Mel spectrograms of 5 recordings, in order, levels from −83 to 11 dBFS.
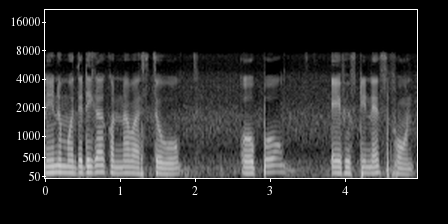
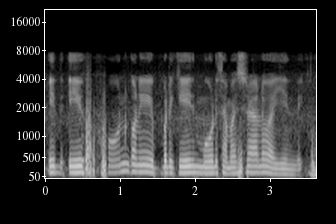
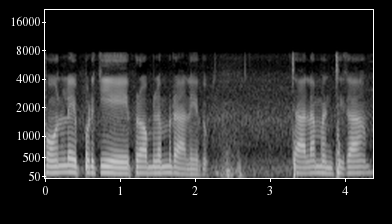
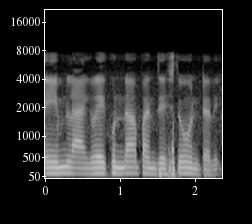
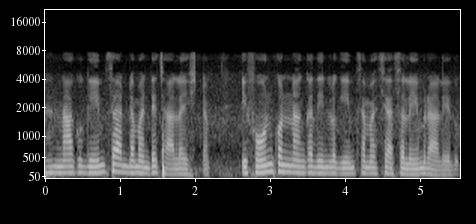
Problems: none marked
